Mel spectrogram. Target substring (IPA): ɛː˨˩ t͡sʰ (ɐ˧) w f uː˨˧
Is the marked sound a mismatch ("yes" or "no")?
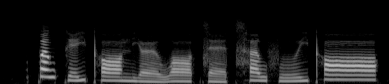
no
